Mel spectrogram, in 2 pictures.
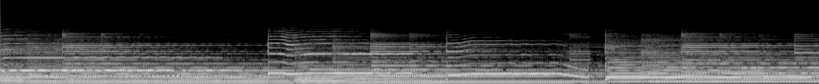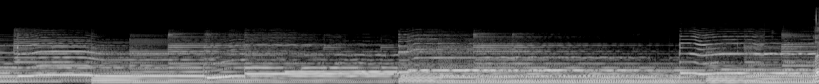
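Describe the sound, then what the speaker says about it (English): Slide guitar from a cinematic documentary guitar sample library plays sustained, gliding notes drenched in reverb and echoing delay, a continuous loud and washy phrase with no talking. "I think that slide guitar could use some reverb and delay."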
